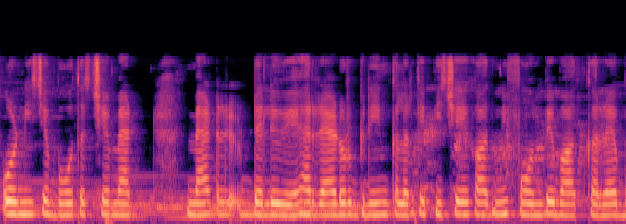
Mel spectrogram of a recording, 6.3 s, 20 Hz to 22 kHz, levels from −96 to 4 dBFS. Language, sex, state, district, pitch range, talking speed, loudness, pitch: Hindi, female, Uttar Pradesh, Saharanpur, 200-215 Hz, 240 wpm, -16 LUFS, 210 Hz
